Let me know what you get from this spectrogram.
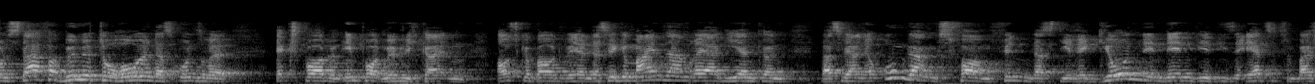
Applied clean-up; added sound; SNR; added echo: none; none; none; reverberation time 0.9 s.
